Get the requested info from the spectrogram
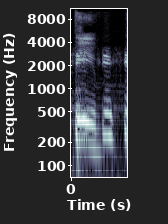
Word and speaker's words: Tivoli: Quiero decir, bueno, se pronuncia igual en italiano, ¿no? – Tivoli. Es una ciudad cerca de Roma.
